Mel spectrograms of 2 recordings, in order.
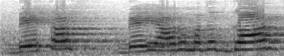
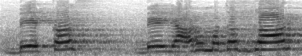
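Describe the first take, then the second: Both takes have the same delivery.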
